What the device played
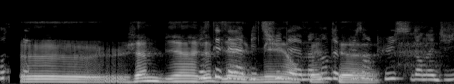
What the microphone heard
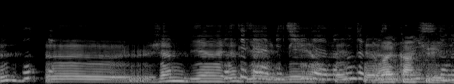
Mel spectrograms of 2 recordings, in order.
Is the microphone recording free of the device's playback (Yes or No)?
No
